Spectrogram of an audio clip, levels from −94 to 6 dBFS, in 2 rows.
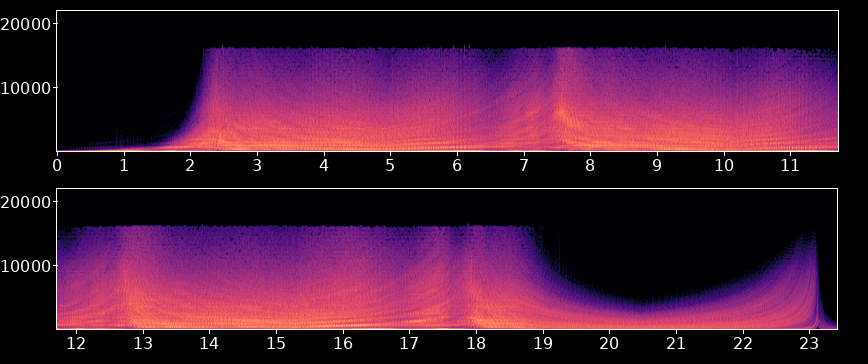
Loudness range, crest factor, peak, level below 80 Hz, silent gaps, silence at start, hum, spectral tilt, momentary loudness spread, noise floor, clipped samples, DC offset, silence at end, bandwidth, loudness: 7 LU; 12 dB; -2 dBFS; -16 dBFS; none; 0.3 s; none; -2.5 dB/octave; 12 LU; -38 dBFS; under 0.1%; under 0.1%; 0.35 s; 13.5 kHz; -16 LUFS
